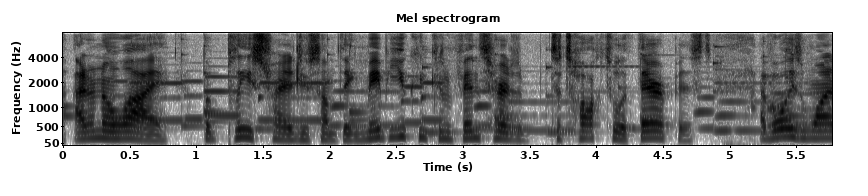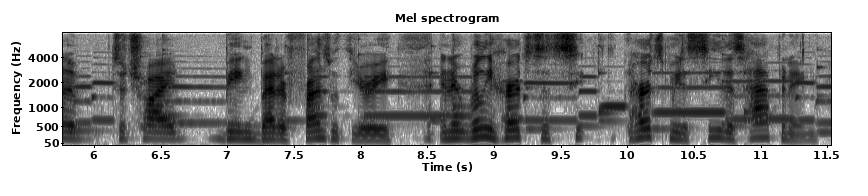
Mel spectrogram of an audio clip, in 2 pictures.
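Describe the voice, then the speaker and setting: A man's voice: sits high, steady tone, a little fast, music in the background, natural voice. A man reading aloud a worried teenage girl's note in a visual novel, pleading and anxious. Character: worried, prickly teenage girl writing a note.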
